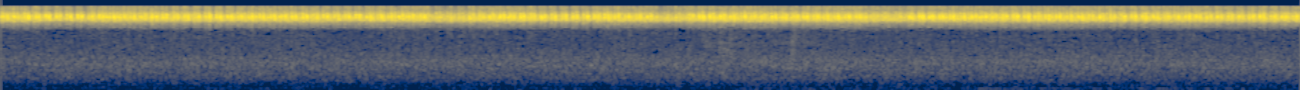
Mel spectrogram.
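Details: Dense cricket chorus of wing stridulation, an even, shrill, very high continuous trill lasting nearly ten seconds with small swells in loudness, plus a faint low murmur near the end.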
